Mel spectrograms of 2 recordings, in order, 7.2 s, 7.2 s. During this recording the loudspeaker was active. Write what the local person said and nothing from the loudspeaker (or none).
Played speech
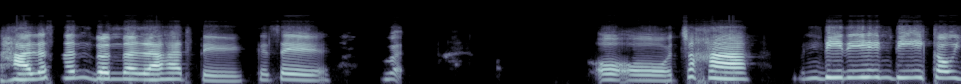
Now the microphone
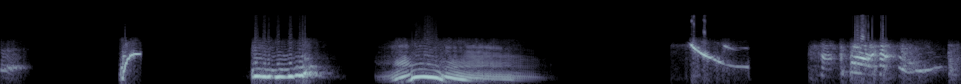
none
